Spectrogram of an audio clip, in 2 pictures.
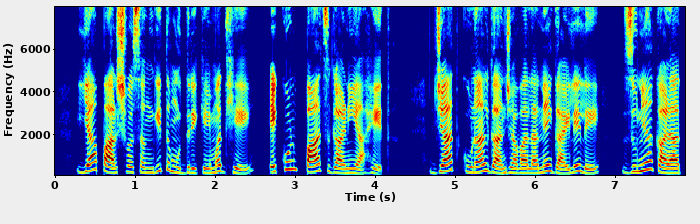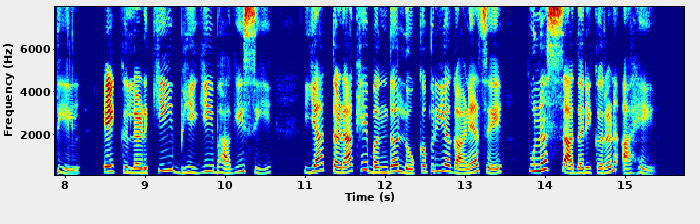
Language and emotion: Marathi, neutral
